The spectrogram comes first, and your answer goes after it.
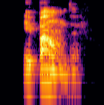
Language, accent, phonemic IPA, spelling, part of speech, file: French, Canada, /e.pɑ̃d/, épandes, verb, LL-Q150 (fra)-épandes.wav
- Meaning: second-person singular present subjunctive of épandre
